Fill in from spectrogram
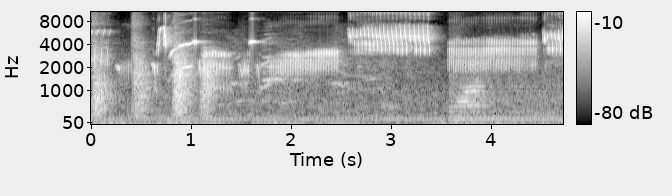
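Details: Canary song used to train young canaries to sing: sharp chirps and rapid trilled rolls, then long sustained buzzy trills on steady pitches switching abruptly between high and lower tones.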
